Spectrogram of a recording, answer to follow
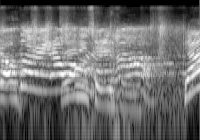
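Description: Children's high voices talking and calling out, at times two at once.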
